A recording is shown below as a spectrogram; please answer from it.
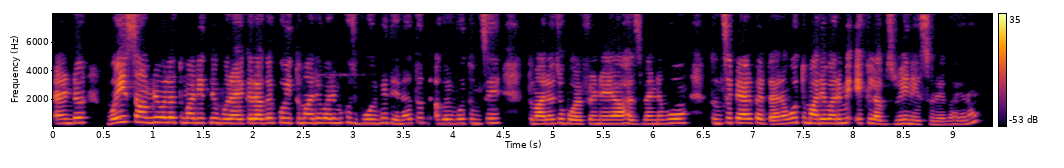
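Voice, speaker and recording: A woman's voice: high voice, fairly even intonation, fast talker, few pauses, warm tone, no room sound. A young woman vlogger chatting casually through a personal story, slipping English phrases and fillers into her Hindi.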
